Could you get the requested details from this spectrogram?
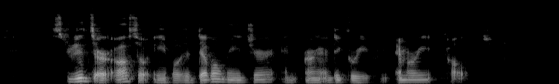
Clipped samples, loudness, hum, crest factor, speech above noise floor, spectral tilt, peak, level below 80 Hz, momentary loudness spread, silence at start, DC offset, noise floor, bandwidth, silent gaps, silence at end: under 0.1%; -33 LUFS; none; 22 dB; 47 dB; -5 dB/octave; -12 dBFS; -70 dBFS; 14 LU; 0.55 s; under 0.1%; -80 dBFS; 12 kHz; none; 0.7 s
